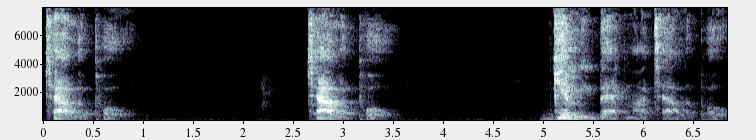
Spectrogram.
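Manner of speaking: deep, very low, haunting and creepy voice. Narrating a story, the thing on top of the fellow speaks into his face, real low voice. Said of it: "in a real low voice".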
